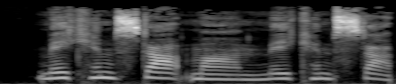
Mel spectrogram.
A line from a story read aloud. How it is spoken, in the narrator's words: she cried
